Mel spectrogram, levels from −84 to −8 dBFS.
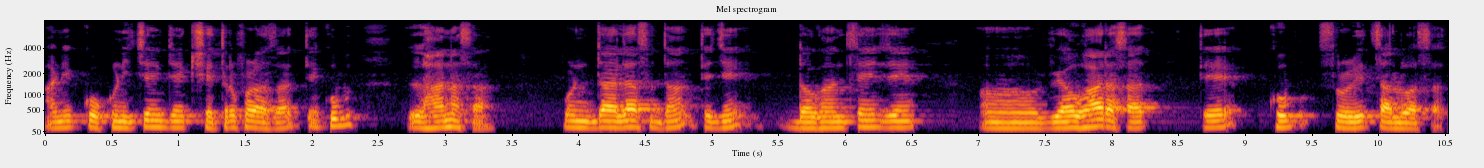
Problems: background sounds at intervals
